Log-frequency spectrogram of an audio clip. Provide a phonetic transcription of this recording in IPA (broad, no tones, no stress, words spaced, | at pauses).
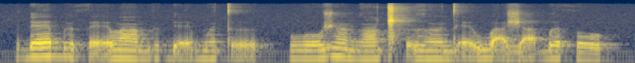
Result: ɗɛ ɓʏθɛ̰ βãbʏɠɛ̰ bə̃tə̰ | βoʒœ̃ ɡãǁʰə̰ ɣə̃ dɛ̰ wa̰ʒa̰ ɓəθo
